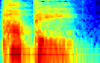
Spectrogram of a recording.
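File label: "puppy", British English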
